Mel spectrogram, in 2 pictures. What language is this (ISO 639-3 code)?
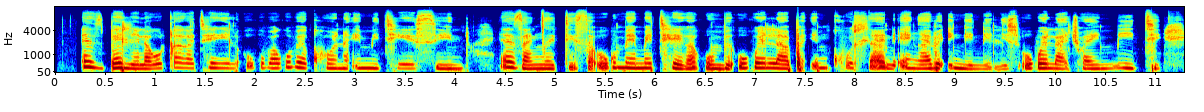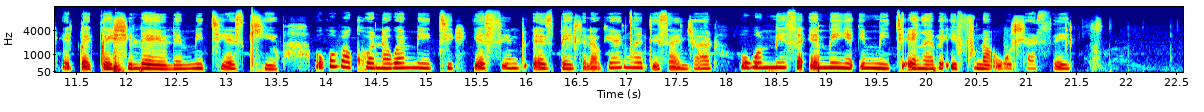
nde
